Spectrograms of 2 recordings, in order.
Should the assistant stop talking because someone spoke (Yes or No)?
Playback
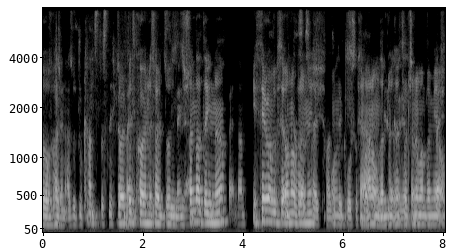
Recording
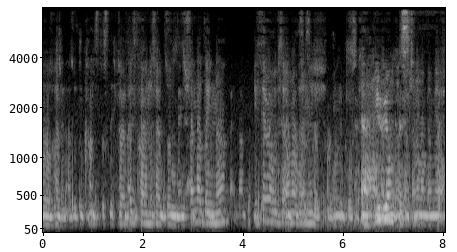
Yes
